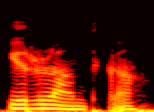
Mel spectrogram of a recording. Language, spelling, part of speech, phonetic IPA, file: Polish, Irlandka, noun, [irˈlãntka], Pl-Irlandka.ogg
